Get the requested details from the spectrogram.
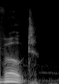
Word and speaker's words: Vogt: You can find me at Brendan Vogt.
